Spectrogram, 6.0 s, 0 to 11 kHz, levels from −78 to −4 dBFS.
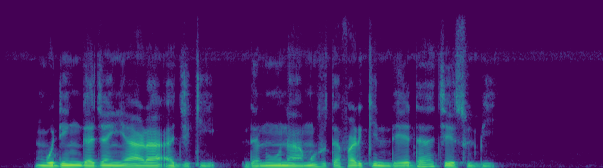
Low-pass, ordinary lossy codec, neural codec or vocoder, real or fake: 9.9 kHz; none; autoencoder, 48 kHz, 128 numbers a frame, DAC-VAE, trained on Japanese speech; fake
